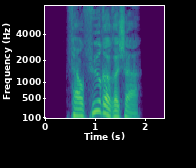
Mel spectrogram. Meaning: 1. comparative degree of verführerisch 2. inflection of verführerisch: strong/mixed nominative masculine singular 3. inflection of verführerisch: strong genitive/dative feminine singular
- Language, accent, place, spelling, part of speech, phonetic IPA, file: German, Germany, Berlin, verführerischer, adjective, [fɛɐ̯ˈfyːʁəʁɪʃɐ], De-verführerischer.ogg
